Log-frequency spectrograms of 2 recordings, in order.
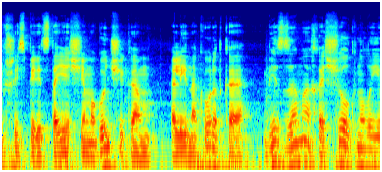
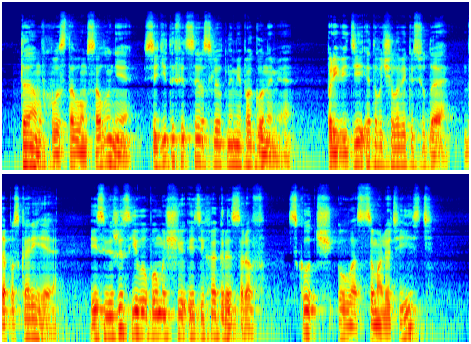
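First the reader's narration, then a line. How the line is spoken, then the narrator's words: Calm, clear. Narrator (Russian): она спокойно и четко произнесла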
